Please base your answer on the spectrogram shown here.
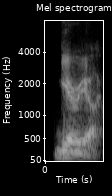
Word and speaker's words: Garrioch: Have a very special guest today, Garrioch. Gary, did I pronounce it right? Garrioch, yes.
